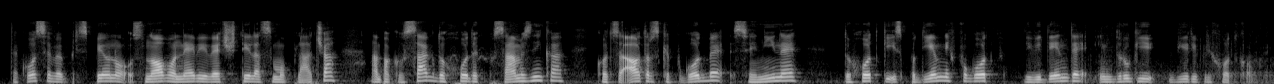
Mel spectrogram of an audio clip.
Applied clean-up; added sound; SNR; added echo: neural separator model SepFormer DNS4.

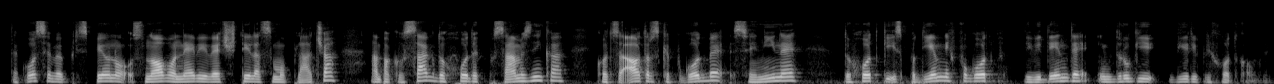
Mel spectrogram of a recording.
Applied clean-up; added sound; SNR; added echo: neural mask model DeepFilterNet 3.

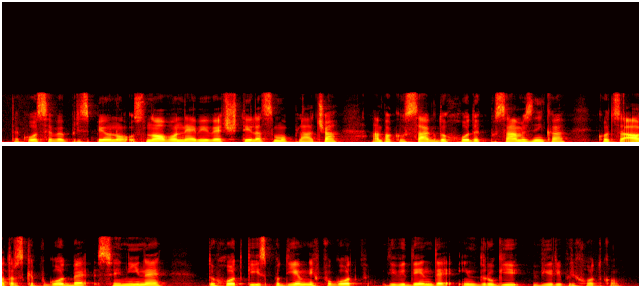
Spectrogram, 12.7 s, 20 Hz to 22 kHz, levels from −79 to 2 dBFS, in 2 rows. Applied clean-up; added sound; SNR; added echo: none; none; none; none.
